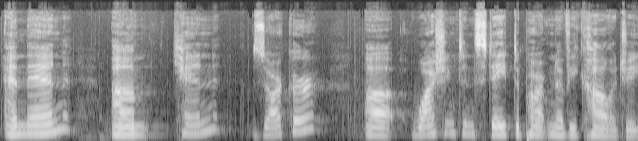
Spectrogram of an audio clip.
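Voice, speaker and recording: An older woman hosting a press conference, introducing speakers one at a time in brisk remarks. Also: medium pitch, dark tone.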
